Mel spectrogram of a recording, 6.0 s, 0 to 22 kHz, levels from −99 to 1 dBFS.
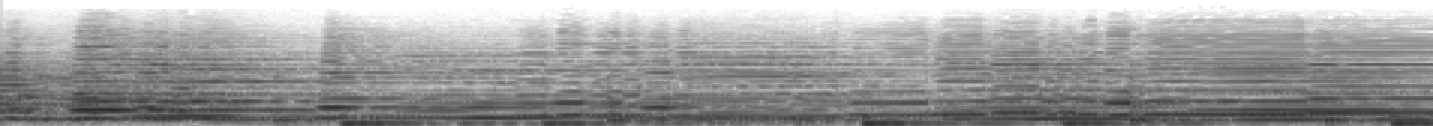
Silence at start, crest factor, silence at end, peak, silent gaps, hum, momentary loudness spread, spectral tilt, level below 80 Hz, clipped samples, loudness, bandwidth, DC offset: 0 s; 16 dB; 0 s; -8 dBFS; none; none; 7 LU; -6.5 dB/octave; -60 dBFS; under 0.1%; -24 LUFS; 11.5 kHz; under 0.1%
